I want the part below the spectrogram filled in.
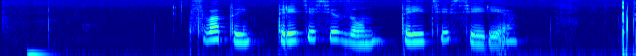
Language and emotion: Russian, neutral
